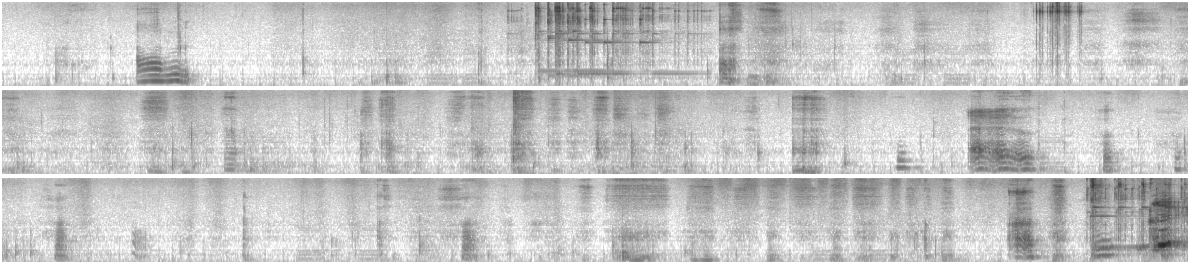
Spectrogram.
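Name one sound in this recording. A baby coos and babbles softly close by.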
